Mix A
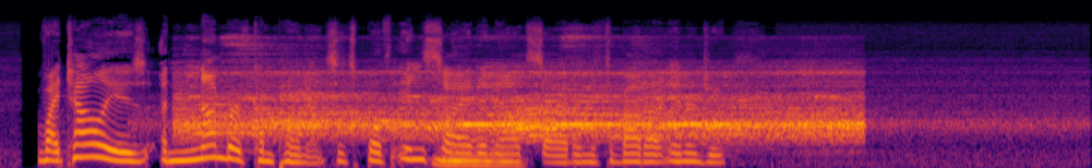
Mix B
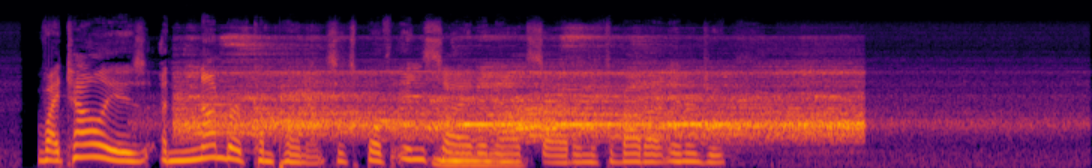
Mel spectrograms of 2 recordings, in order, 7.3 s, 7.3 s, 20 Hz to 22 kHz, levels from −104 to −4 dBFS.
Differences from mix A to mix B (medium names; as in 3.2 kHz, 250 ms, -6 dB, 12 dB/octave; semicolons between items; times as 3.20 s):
background: add tilt EQ +2 dB/octave; master: add peaking EQ 4.7 kHz -3 dB 0.64 oct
